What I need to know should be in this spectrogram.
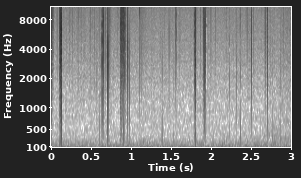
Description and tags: Short clicks, pops, and surface hiss all recorded from the same LP record.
